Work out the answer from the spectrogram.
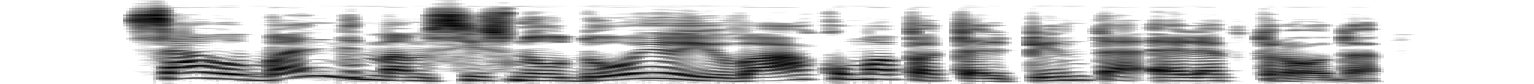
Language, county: Lithuanian, Panevėžys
